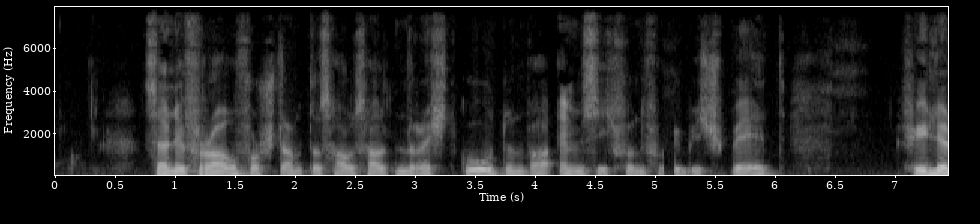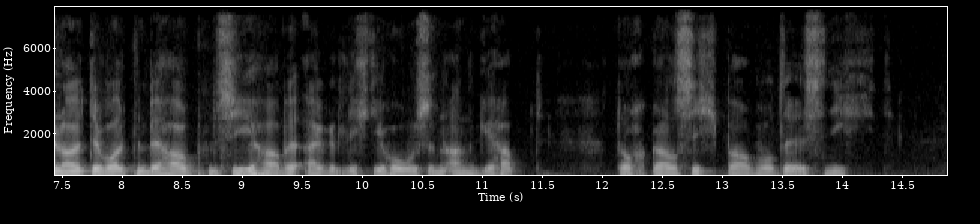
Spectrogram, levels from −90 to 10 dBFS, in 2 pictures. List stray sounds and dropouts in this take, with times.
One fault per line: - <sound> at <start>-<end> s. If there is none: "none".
- dropout at 5.1-5.2 s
